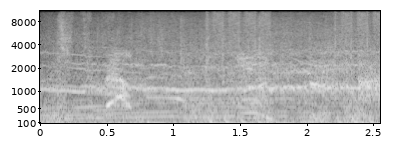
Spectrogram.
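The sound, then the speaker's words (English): Car tires skid loudly across a road surface, a continuous squealing screech with wavering pitch that holds steady for the full few seconds, prominent over a low rumbling engine. “The road glows beneath the tires, and the car inches forward, pulling Tuoro along with it.”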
